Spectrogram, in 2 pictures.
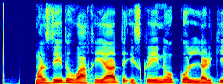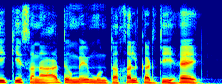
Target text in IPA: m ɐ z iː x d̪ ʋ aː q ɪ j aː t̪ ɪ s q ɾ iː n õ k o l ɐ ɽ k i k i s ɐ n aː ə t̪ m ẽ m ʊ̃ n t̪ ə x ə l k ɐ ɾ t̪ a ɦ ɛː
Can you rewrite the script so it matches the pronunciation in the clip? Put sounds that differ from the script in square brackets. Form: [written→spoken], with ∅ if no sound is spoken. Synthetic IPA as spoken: m ɐ z iː [x→∅] d̪ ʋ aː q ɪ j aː t̪ ɪ s [q→k] ɾ iː n õ k o l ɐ ɽ k i k i s ɐ n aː ə t̪ m ẽ m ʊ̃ n t̪ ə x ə l k ɐ ɾ t̪ [a→i] ɦ ɛː

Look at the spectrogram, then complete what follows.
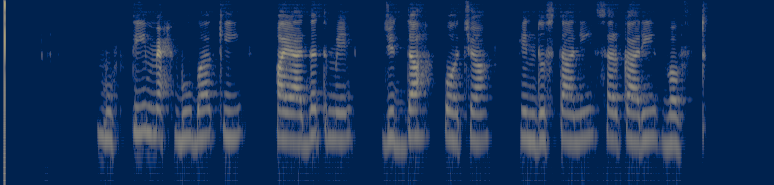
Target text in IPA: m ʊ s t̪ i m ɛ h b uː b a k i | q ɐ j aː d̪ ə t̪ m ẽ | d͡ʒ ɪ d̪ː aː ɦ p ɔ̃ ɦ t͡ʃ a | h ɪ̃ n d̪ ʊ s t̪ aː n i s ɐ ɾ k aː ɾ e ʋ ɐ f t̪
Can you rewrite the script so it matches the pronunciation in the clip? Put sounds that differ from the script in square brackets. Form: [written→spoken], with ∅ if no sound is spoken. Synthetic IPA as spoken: m ʊ [s→f] t̪ i m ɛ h b uː b a k i | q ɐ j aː d̪ ə t̪ m ẽ | d͡ʒ ɪ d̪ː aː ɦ p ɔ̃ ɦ t͡ʃ a | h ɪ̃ n d̪ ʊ s t̪ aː n i s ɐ ɾ k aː ɾ [e→i] ʋ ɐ f t̪

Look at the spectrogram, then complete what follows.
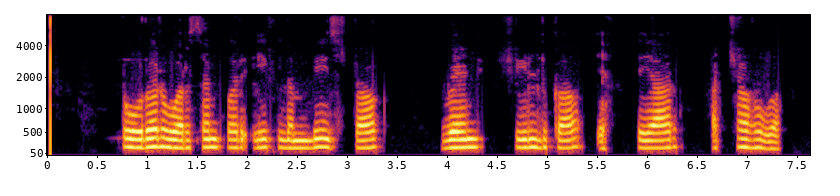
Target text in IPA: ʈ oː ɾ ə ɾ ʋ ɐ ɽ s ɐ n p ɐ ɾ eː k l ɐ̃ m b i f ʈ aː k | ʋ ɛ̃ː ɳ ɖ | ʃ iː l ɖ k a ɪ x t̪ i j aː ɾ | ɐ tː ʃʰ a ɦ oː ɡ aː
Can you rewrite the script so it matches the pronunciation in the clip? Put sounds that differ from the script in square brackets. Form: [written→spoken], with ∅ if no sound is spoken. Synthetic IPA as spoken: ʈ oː ɾ ə ɾ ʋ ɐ [ɽ→ɾ] s [ɐ→ə] n p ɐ ɾ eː k l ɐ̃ m b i [f→s] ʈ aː k | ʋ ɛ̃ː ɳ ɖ | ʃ iː l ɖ k a ɪ x t̪ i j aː ɾ | ɐ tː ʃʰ a ɦ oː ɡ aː

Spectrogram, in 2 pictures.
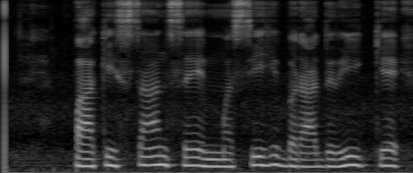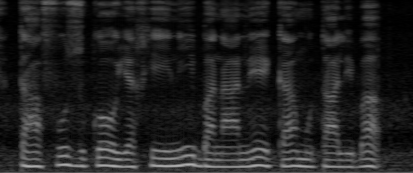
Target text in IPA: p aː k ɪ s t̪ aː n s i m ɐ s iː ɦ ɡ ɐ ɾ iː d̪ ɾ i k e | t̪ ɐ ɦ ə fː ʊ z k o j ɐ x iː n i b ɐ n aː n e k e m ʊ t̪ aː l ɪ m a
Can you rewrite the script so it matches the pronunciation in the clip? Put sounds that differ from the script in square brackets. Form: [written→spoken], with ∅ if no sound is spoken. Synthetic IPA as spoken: p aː k ɪ s t̪ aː n s [i→e] m ɐ s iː ɦ [ɡ→b] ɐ ɾ [iː→aː] d̪ ɾ i k e | t̪ ɐ ɦ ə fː ʊ z k o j ɐ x iː n i b ɐ n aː n e k [e→a] m ʊ t̪ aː l ɪ [m→b] a

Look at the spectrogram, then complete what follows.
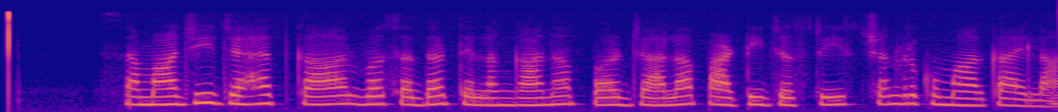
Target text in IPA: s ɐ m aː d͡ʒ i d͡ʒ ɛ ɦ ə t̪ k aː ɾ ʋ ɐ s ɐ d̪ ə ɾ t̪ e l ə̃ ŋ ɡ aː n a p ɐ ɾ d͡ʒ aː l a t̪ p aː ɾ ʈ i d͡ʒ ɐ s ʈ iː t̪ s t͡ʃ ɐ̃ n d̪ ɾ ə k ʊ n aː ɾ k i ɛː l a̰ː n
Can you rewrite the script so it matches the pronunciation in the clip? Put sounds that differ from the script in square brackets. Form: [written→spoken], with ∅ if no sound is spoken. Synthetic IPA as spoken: s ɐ m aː d͡ʒ i d͡ʒ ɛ ɦ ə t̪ k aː ɾ ʋ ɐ s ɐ d̪ ə ɾ t̪ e l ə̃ ŋ ɡ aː n a p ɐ ɾ d͡ʒ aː l a [t̪→∅] p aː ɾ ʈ i d͡ʒ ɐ s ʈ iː [t̪→∅] s t͡ʃ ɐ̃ n d̪ ɾ ə k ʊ [n→m] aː ɾ k [i→a] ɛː l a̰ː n

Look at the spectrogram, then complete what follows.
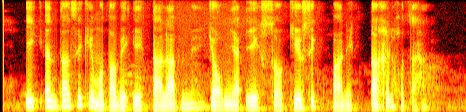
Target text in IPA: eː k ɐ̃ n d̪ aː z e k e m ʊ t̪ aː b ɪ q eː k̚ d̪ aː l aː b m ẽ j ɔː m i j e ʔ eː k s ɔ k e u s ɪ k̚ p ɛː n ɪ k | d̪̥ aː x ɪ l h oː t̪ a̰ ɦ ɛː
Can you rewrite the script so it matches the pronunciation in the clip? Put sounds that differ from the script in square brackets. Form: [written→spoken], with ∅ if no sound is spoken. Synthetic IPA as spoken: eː k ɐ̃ n d̪ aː z e k e m ʊ t̪ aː b ɪ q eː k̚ [d̪→t̪] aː l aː b m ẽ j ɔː m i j [e→a] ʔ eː k s ɔ k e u s ɪ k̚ p [ɛː→aː] n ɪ k | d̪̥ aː x ɪ l h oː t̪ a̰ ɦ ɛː

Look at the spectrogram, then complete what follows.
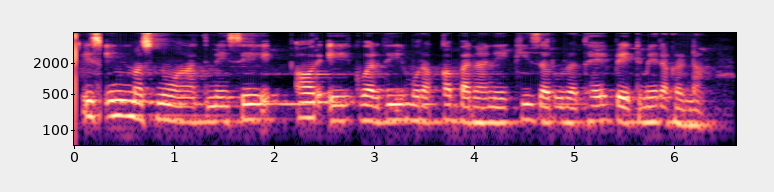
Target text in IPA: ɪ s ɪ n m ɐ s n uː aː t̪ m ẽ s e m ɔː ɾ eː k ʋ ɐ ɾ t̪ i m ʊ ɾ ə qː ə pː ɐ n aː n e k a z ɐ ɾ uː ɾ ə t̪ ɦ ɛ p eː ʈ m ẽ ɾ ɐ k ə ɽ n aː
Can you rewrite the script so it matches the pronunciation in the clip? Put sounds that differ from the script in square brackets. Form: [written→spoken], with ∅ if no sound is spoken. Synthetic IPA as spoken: ɪ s ɪ n m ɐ s n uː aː t̪ m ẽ s e [m→∅] ɔː ɾ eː k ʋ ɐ ɾ [t̪→d̪] i m ʊ ɾ ə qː ə [pː→bː] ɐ n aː n e k [a→i] z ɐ ɾ uː ɾ ə t̪ ɦ ɛ p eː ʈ m ẽ ɾ ɐ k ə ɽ n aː

